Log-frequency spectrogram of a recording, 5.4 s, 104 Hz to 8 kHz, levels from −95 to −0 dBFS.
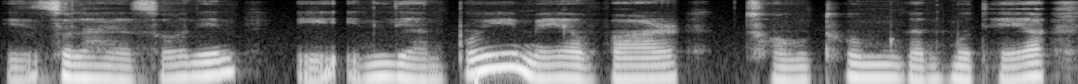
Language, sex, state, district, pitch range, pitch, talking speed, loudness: Mizo, female, Mizoram, Aizawl, 130-155 Hz, 140 Hz, 165 wpm, -16 LUFS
